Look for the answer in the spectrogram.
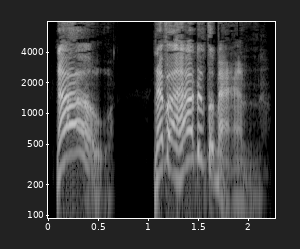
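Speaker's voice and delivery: put-on very high, loud old man's voice; panicked old knight, high and loud; insisting old knight. A narrator's reading. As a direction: protest it urgently. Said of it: "the knight insisted".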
